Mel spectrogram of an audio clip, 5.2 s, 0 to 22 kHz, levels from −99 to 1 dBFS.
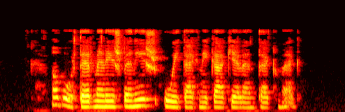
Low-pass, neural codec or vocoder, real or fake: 7.2 kHz; none; real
